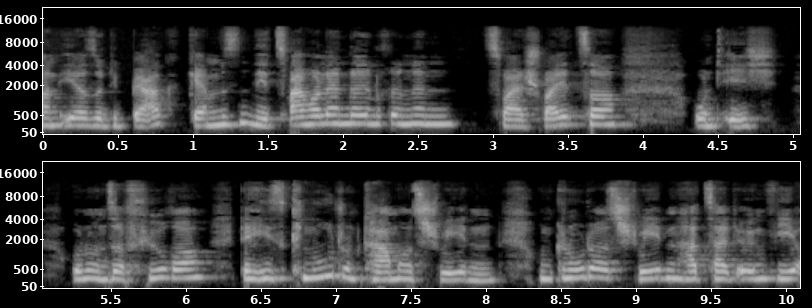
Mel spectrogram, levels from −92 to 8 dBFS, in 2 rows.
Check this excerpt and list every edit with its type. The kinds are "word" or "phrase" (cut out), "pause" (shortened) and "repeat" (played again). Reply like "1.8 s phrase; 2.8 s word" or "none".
none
